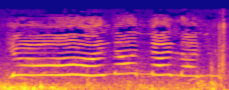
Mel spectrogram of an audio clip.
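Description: A child's high voice holding one long, slightly wavering note for nearly two seconds.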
